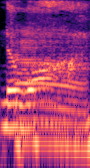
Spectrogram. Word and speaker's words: Noir: Noir.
